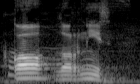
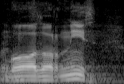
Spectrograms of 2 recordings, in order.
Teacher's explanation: Entonces, pero debemos reconocer que hay muchas partes donde dicen godorniz, porque la C suele sonorizarse en G, que es un fenómeno fonético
